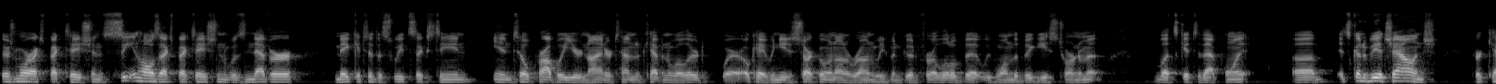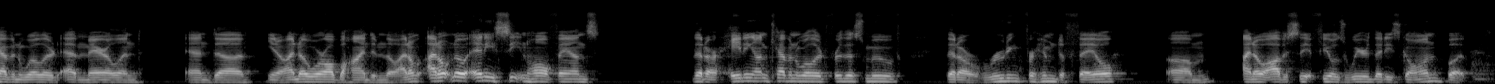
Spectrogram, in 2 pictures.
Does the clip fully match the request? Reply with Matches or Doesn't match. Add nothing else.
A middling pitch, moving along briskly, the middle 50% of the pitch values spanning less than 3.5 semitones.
Doesn't match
